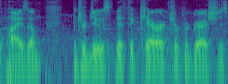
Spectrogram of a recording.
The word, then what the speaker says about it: Paizo: main feature of this games and mythic paths Paizo introduced I always say it wrong paisa Paizo introduced mythic character progression is basically at this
